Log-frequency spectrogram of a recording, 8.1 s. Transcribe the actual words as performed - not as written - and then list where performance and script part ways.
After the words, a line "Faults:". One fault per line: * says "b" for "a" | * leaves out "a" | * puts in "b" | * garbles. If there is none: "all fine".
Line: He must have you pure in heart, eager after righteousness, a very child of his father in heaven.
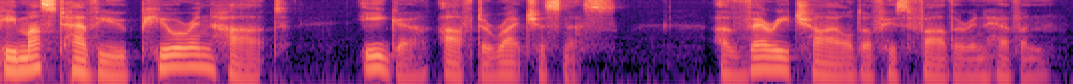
He must have you pure in heart, eager after righteousness, a very child of his father in heaven.
Faults:
all fine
